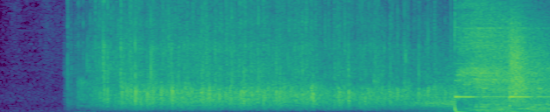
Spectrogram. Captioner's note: applause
